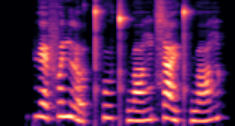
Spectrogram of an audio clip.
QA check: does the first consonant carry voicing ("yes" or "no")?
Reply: no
